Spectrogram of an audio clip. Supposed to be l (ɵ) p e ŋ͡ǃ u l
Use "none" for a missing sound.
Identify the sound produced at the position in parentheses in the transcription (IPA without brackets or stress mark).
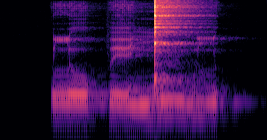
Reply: o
